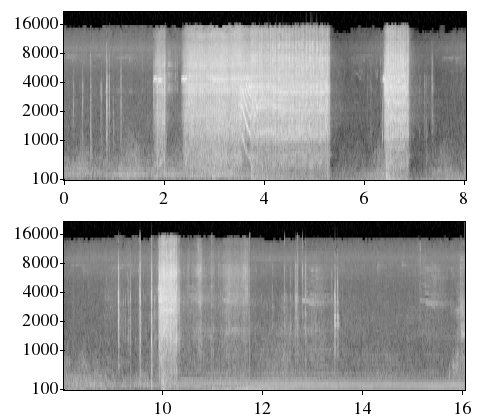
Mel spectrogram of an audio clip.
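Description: Cordless drill driving screws into wood. It runs for about three seconds with the motor's pitch dropping as the screw bites, then gives two short bursts.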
